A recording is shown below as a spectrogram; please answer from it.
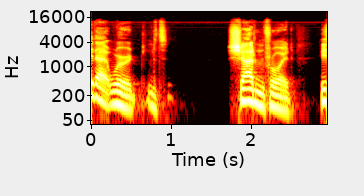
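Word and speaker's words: Schadenfreude: Not in the shod and fraud. Shod and fruit. Hey, Chris, how do you say that word? Shodenfro.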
